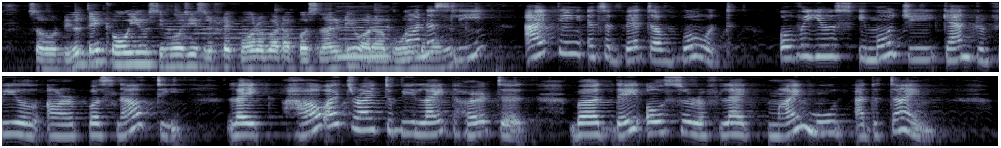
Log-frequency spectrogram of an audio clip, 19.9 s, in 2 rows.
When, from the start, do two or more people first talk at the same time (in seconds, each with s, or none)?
3.3 s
